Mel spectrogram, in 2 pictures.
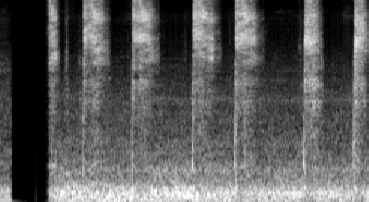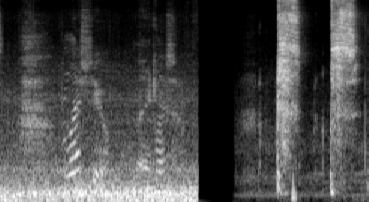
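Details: Men's rapid sneezing compilation: several sharp, explosive sneezes in quick succession over loud background noise, then two more after a pause; a rapid sneezing bout.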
